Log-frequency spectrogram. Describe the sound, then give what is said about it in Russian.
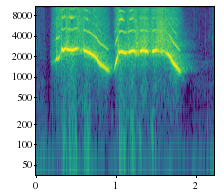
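A peasant whistles two loud, clear high notes, each held steady and then gliding downward at the end, with a brief gap between them. “Он еще раз свистнул. Опять никого. Он в третий раз свистнул.”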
